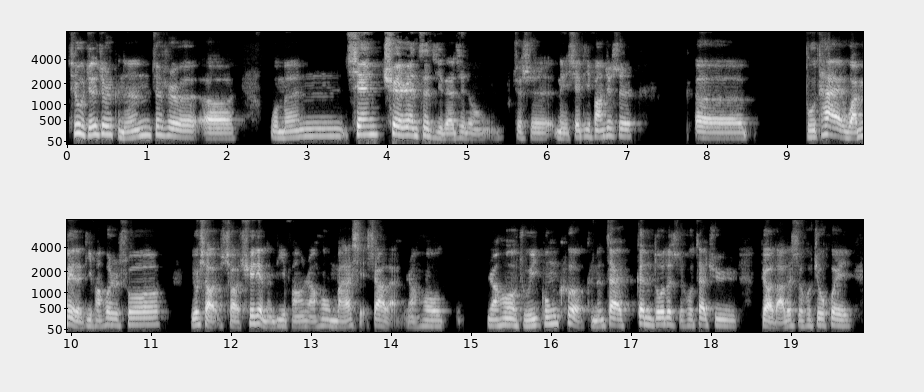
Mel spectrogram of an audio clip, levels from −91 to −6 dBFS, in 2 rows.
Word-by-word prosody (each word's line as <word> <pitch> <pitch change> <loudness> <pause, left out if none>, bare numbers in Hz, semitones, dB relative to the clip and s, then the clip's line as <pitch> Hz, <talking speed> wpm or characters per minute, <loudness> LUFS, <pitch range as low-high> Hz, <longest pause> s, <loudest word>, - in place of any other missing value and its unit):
其 - - -10
实 200 - +5
我 195 - +5
觉 165 -1 +3
得 180 - +5
就 185 +1 +2
是 175 - +1
可 165 - -10
能 130 +9 -1
就 170 +1 -3
是， 155 -1 -1
呃， 105 -6 +2 0.4
我 120 - -5
们 120 +4 -2 0.5
先 175 0 +5
确 180 -3 +7
认 165 -1 +5
自 150 -1 0
己 115 -5 -6
的 100 0 0
这 115 +3 -6
种， 95 -3 -8 0.4
就 115 - -7
是 110 -1 -4
哪 100 - -3
些 115 +7 -2
地 135 +1 -6
方 130 -1 +1
就 155 - -2
是， 145 -2 -1 0.8
呃， 110 -2 +1 0.7
不 130 +1 -1
太 185 -1 +6
完 115 -2 +4
美 145 - +4
的 - - +2
地 115 - -6
方， 105 - -4
或 135 - -1
者 125 - -2
说 135 +2 -1 0.4
有 130 - 0
小 135 - +3
小 - - -1
缺 155 - +2
点 - - +4
的 100 - -6
地 115 +2 -6
方， 100 0 -6
然 100 -1 -4
后 120 +3 -6
我 115 - -4
们 105 - -3
把 100 -1 -1
它 - - +2
写 - - -5
下 - - +2
来， - - -5
然 95 - -9
后 110 +1 -3 0.5
然 115 -1 0
后 130 -2 +1
逐 115 0 -4
一 120 - +1
攻 145 +3 -3
克。 480 - 0
可 - - -10
能 - - -4
在 - - +4 0.2
更 145 -4 +2
多 135 +2 +4
的 140 - +2
时 135 -5 -10
候 115 +1 -8
再 115 - +1
去 115 -3 -6 0.3
表 - - +5
达 - - +2
的 110 - -1
时 115 -1 -6
候， 115 +2 -9
就 125 +2 -2
会 115 -2 -2
120 Hz, 250 characters per minute, -23 LUFS, 110-140 Hz, 0.8 s, 确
